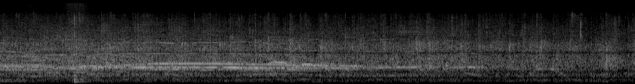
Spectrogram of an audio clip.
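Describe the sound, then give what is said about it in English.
A large crowd claps steadily and cheers with scattered shouts of praise to God, a dense, sustained wash of applause and voices that stays loud throughout before easing slightly at the end. “If that sounds like you, take 15 good seconds, clap your hands one more time, and give God a mighty, mighty shout of praise.”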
